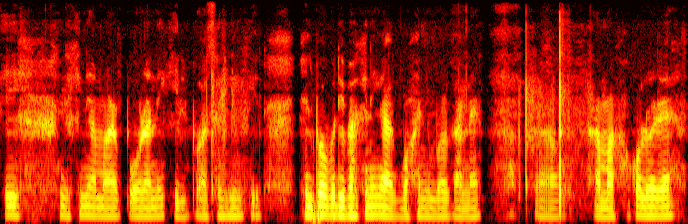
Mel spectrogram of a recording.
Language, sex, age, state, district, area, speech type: Assamese, male, 30-45, Assam, Majuli, urban, spontaneous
